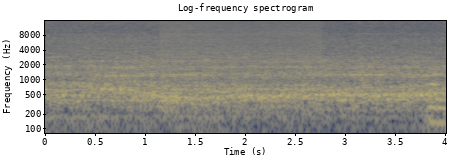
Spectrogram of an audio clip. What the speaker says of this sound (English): Lifting here, blow drying that root lifter in there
